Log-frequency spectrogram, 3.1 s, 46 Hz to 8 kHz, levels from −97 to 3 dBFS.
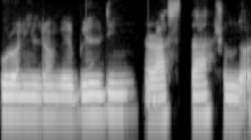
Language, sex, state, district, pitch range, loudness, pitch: Bengali, male, West Bengal, Jhargram, 115-125 Hz, -20 LUFS, 120 Hz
